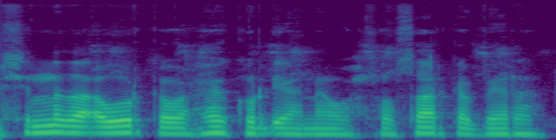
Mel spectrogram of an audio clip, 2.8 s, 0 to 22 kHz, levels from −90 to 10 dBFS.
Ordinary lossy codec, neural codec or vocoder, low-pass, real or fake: none; none; 19.8 kHz; real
